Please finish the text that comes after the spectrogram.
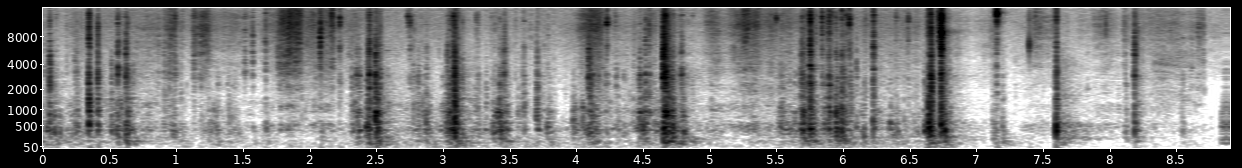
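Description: A Toyota Corolla front door panel is pushed into place by hand, with a series of dull thumps and clip snaps around its edges and light plastic rustling in between, close and steady over several seconds.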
